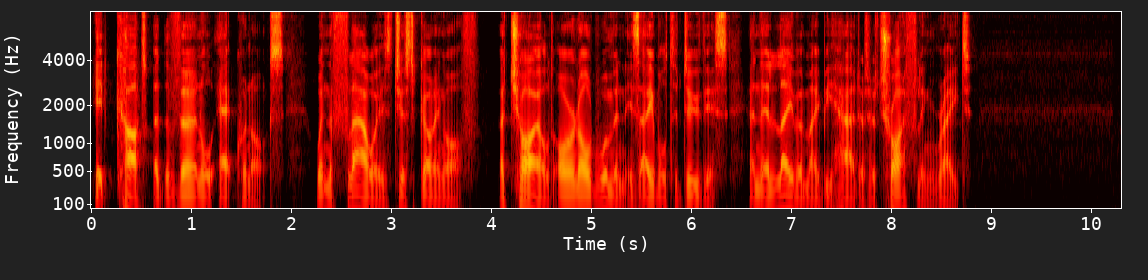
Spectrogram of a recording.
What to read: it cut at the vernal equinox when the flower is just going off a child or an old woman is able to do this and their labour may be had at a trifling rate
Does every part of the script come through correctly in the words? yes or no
yes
